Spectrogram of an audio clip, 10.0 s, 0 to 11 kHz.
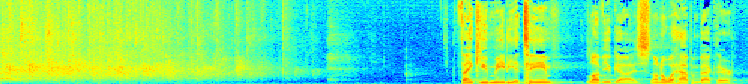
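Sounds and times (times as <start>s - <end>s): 
audience applause: 0.0s - 4.2s
speech: 6.1s - 9.8s.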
